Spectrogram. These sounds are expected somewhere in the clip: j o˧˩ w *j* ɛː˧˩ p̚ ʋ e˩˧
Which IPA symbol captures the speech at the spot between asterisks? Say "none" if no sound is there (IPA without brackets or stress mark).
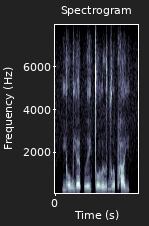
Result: j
